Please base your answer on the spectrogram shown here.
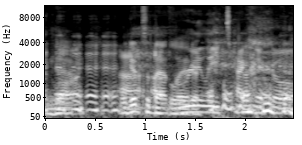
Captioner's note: laughter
